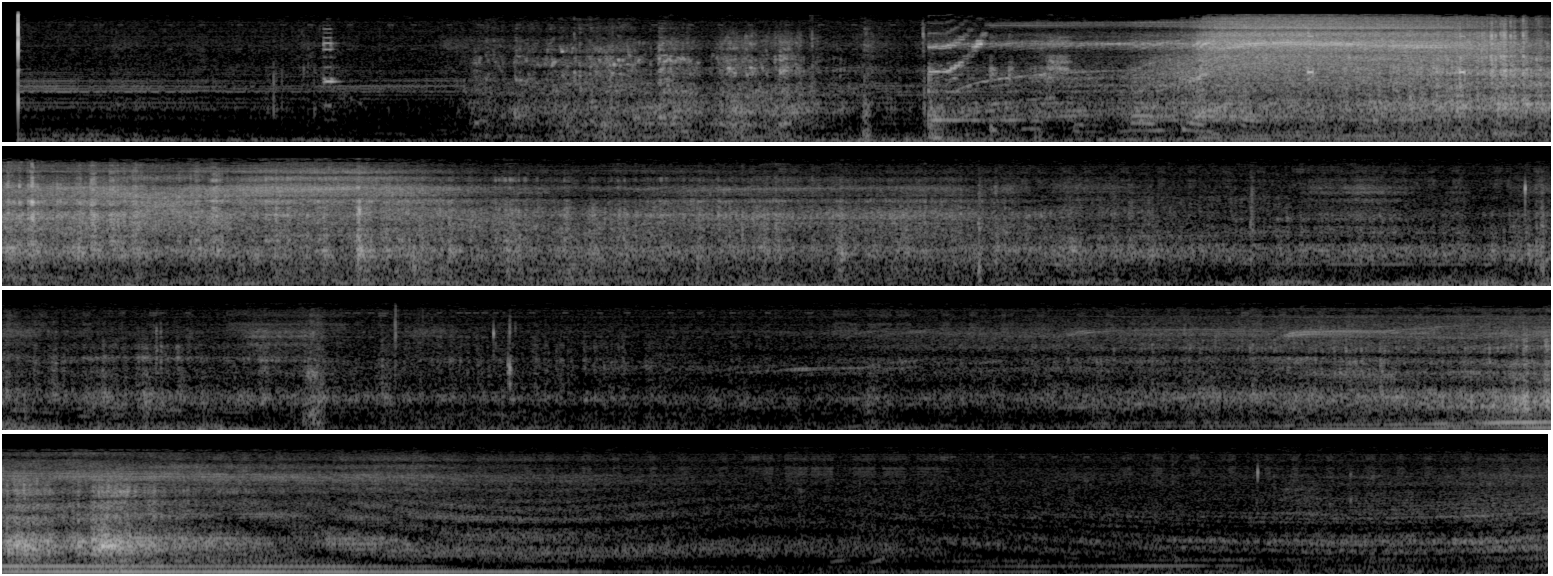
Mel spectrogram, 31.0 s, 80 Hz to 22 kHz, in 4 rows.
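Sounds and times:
model plane engine and propeller: 0.1 - 30.9.

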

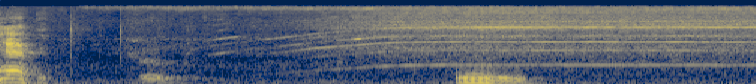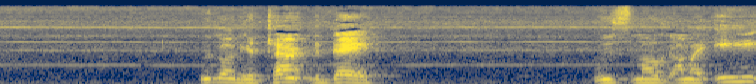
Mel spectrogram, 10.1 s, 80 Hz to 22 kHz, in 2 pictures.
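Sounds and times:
small electric motor whine: 0.9 - 10.0.

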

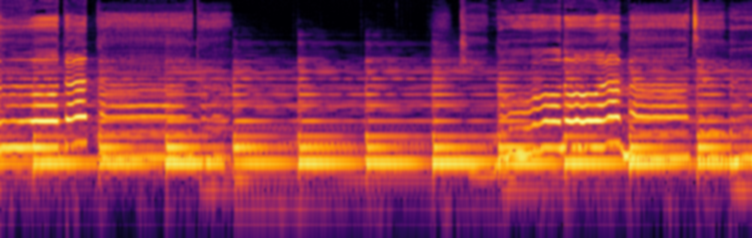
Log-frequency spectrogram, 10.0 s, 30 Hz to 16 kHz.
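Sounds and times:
woman singing: 0.0 - 3.6, 5.8 - 10.0
piano accompaniment: 0.0 - 10.0.

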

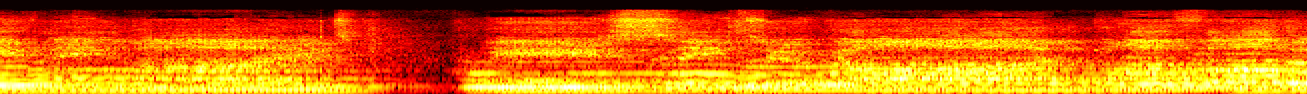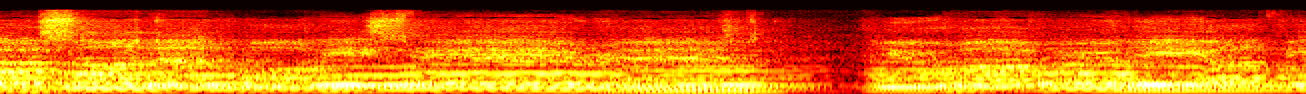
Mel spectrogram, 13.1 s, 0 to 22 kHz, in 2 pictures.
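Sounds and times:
choir singing a hymn: 0.0 - 13.0.

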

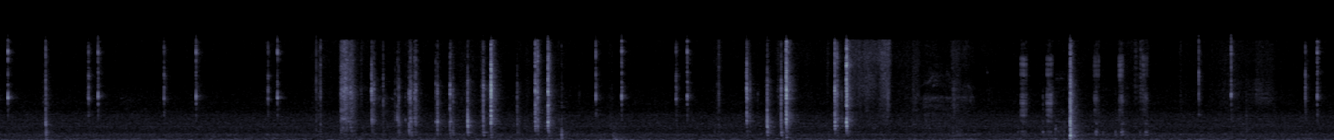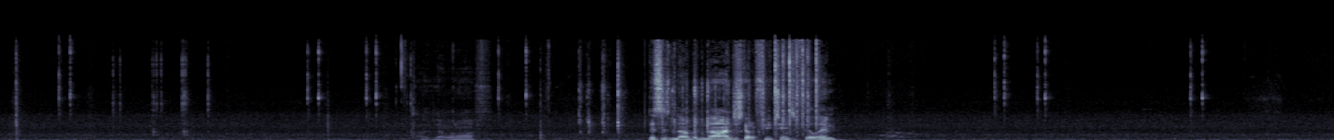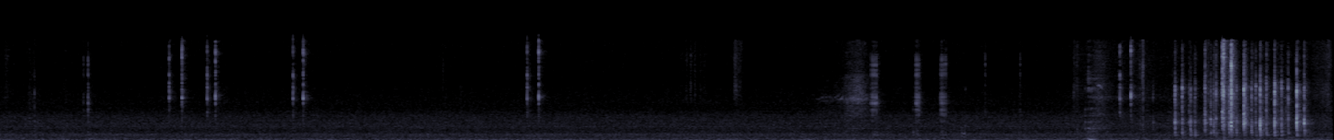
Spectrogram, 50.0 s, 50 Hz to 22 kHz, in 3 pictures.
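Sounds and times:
faint steady hum: 0.0 - 50.0
computer keyboard typing: 4.6 - 7.0, 9.3 - 10.8, 23.3 - 27.0, 47.4 - 49.8.

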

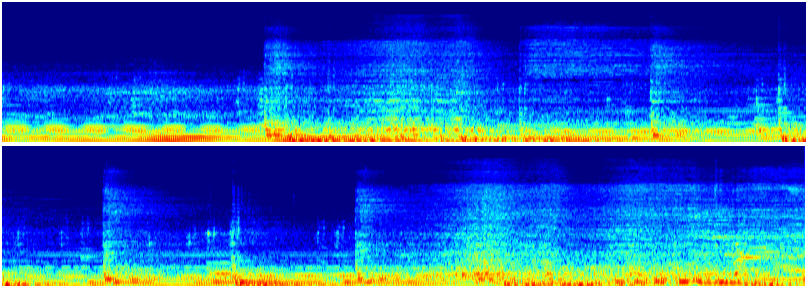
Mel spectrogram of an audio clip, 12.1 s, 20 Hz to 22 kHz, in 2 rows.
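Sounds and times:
loud live rock band: 0.0 - 12.0
low bass line: 0.0 - 12.0.

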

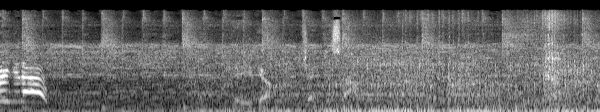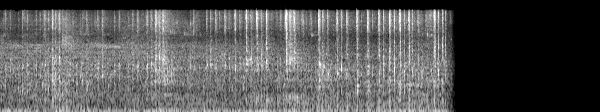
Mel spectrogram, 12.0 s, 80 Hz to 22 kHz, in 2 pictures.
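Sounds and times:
motorcycle engine rumbling: 1.0 - 10.6.

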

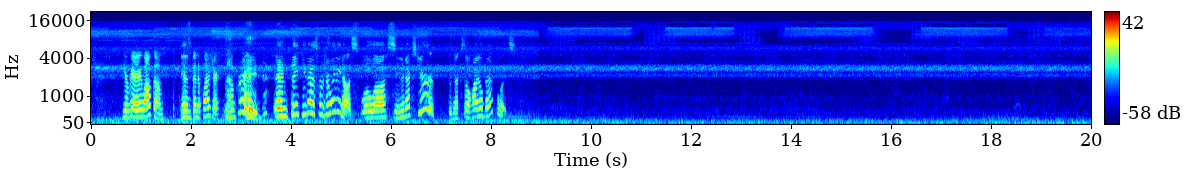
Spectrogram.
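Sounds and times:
insect high trill: 0.0 - 20.0
pulsing insect call: 0.0 - 20.0.

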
